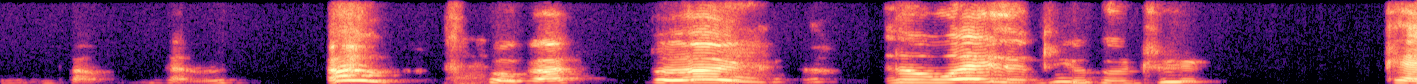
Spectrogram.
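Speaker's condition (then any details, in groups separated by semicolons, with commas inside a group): Cerebral palsy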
